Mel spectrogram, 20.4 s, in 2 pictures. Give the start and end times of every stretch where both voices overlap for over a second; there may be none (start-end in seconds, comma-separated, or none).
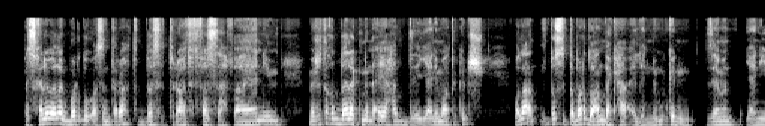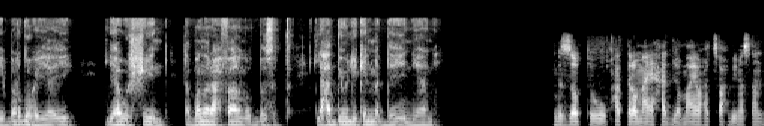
none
